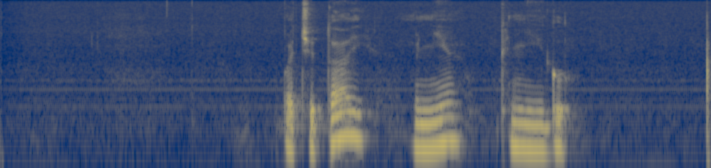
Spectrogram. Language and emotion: Russian, neutral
